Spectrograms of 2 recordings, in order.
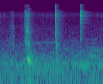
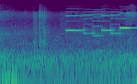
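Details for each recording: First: Samsung washer-dryer with no power, main PCB fault: sharp relay clicks about twice a second over faint room hum with flickering light as the faulty main board keeps cycling power. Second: Samsung washer/dryer, no-power fault, after repairing the main PCB: quiet background, then a short run of bright electronic chime notes rising in pitch as it powers up and responds; normal power-on chime.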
